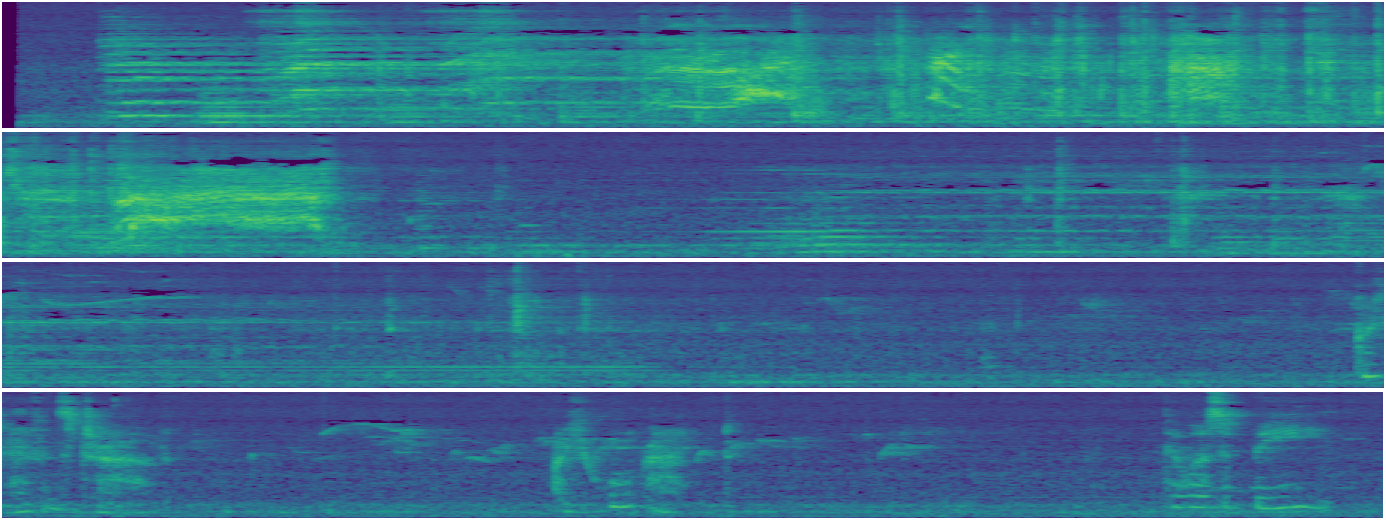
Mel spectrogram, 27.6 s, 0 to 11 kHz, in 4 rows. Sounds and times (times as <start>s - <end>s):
Music: 0.4s - 18.4s.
